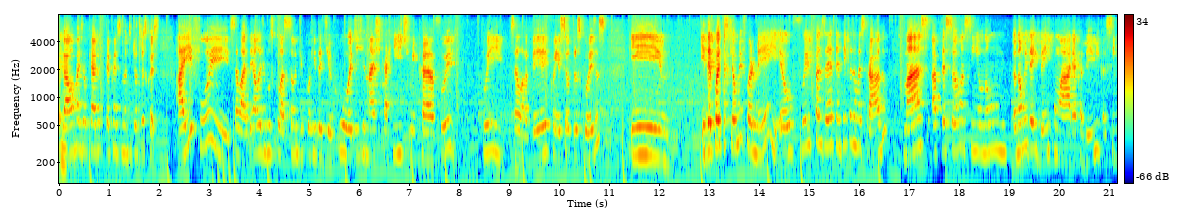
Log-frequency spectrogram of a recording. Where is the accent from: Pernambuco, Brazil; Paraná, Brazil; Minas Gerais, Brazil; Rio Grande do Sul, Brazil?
Paraná, Brazil; Curitiba; eu sou de Curitiba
